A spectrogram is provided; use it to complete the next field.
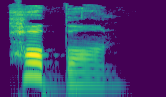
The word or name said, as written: pobon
